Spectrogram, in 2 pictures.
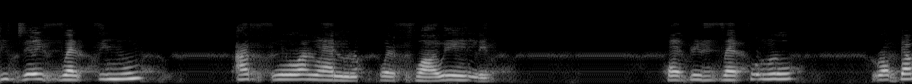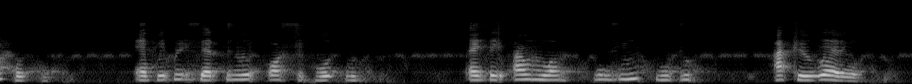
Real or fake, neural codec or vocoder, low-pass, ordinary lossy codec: fake; codec, 16 kHz, 0.5 kbps, FreqCodec, larger model; 7.2 kHz; MP3, 96 kbps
